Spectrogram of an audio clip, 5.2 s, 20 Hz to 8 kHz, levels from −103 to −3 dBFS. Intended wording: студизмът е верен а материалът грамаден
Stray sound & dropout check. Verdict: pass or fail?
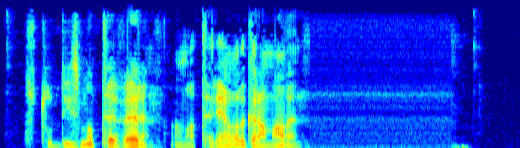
pass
